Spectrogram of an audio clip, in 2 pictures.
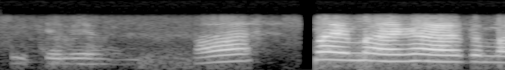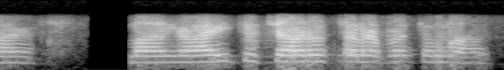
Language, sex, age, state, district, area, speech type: Hindi, female, 60+, Uttar Pradesh, Azamgarh, rural, conversation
